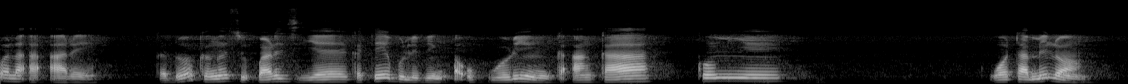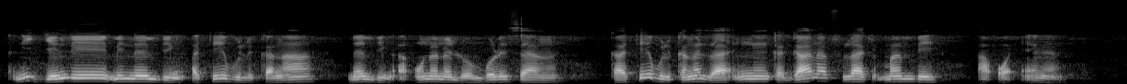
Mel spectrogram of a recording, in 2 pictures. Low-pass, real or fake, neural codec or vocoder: 14.4 kHz; real; none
